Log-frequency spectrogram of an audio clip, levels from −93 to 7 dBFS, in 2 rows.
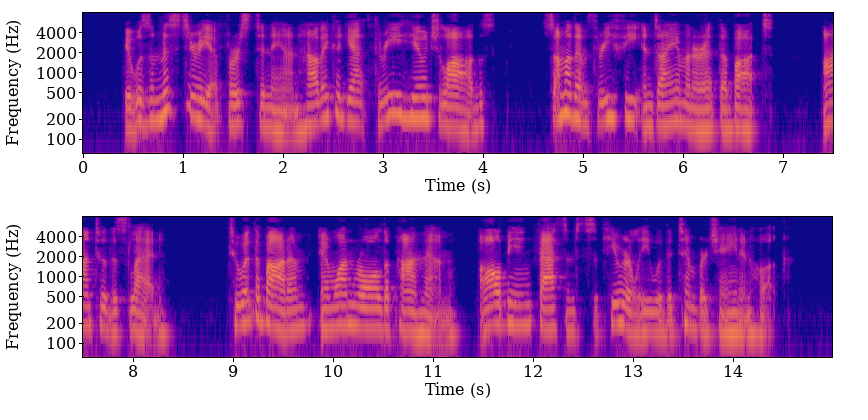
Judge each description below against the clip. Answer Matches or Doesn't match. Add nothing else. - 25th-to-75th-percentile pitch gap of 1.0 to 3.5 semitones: Doesn't match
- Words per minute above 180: Matches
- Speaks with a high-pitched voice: Doesn't match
